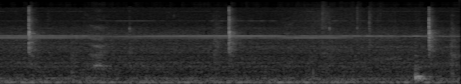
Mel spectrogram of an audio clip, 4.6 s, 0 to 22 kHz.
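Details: 2011 Hyundai i10 1.2 with P0011 and P0014 codes, ignition on, engine off during actuator test; crisp single ticks about every two seconds as the oil control (cam timing) valve is commanded; normal clicking.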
